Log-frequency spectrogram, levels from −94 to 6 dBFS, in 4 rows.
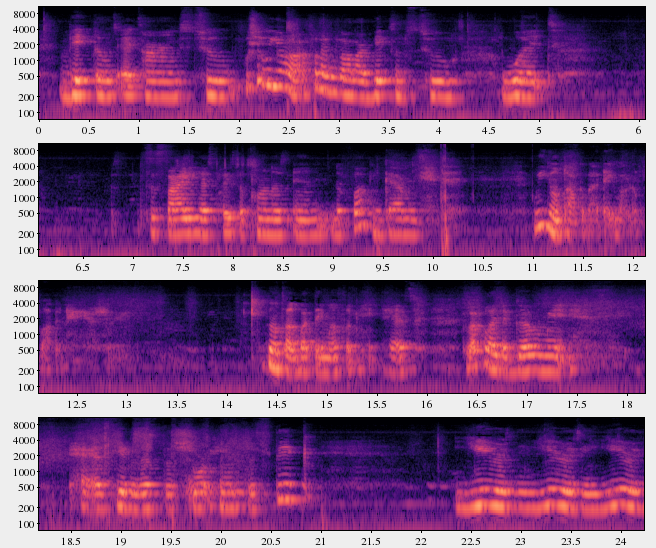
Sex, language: female, English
